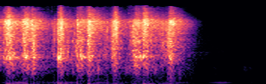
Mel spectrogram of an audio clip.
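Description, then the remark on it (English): Dice rolling: a quick, bright clatter of about a dozen hard plastic clicks over just over a second, then sudden silence. No one speaks. “Why don't you roll for it, honestly? That's right, we roll.”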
